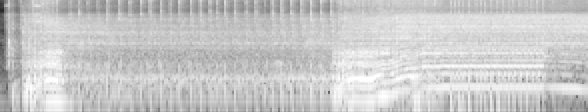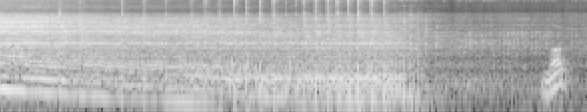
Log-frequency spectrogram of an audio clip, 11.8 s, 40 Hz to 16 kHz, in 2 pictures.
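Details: Stihl FS38 trimmer during carburetor tune-up, mixture screw a quarter turn richer: small two-stroke revs up, then sags and burbles unevenly instead of running crisp; mixture set too rich.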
